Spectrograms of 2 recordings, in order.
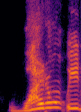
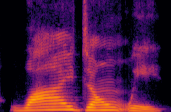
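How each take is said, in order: First: It is said quickly with some frustration. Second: It is said slowly and calmly. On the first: "you'll listen to it fast with a little bit of frustration in my voice" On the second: "Now I'll say it slowly"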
